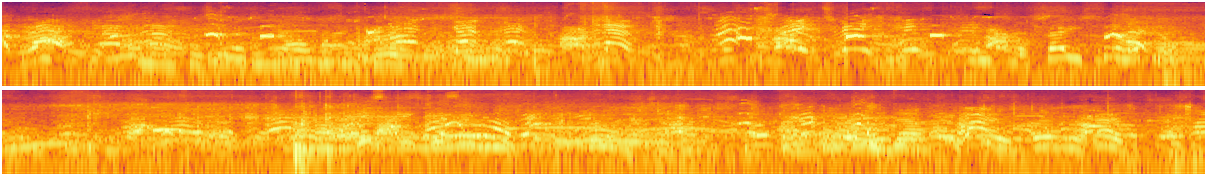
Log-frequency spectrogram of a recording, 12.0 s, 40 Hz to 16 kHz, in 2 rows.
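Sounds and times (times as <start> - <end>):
people talking and calling: 0.0 - 12.0
dog barking: 4.2 - 5.7, 7.8 - 12.0.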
